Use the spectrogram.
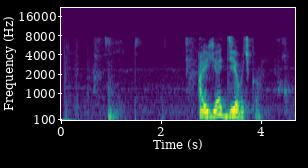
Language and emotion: Russian, neutral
